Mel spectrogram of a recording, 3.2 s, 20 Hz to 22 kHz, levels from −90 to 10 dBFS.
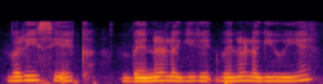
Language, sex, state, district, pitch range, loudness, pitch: Hindi, female, Arunachal Pradesh, Lower Dibang Valley, 175-190 Hz, -15 LUFS, 180 Hz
